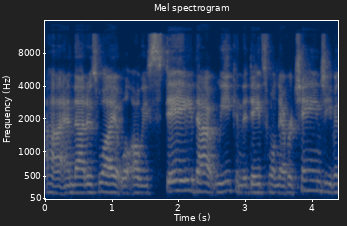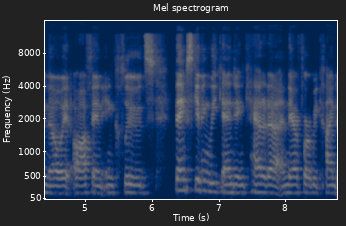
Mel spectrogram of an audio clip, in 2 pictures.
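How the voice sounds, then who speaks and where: A woman talks with hardly any pauses, her pitch fairly low and her intonation fairly even. Audible room echo surrounds her voice. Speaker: fire safety public education director. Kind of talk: webinar presentation. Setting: video call. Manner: fast.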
